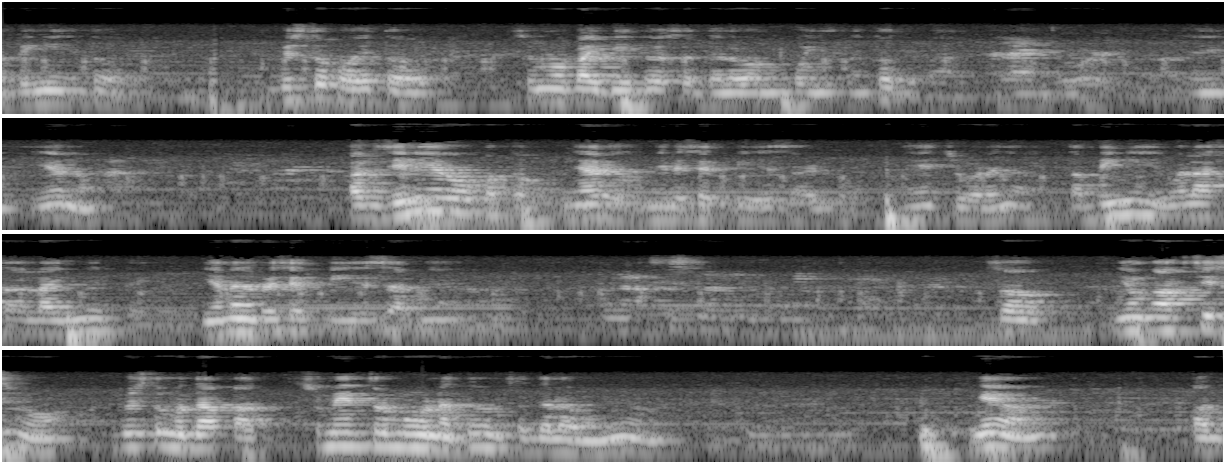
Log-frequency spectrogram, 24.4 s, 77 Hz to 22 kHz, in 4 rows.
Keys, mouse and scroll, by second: 3.2 drag, 10.6 drag, 14.6-15.6 drag, 16.2 click, 16.9-17.6 drag, 18.4-19.3 drag, 23.3 drag.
